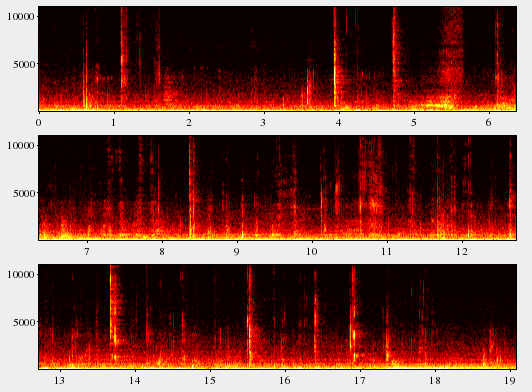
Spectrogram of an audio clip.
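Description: Close-miked mouth sounds of a person chewing rice and fried fish, with frequent small wet clicks and smacks.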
